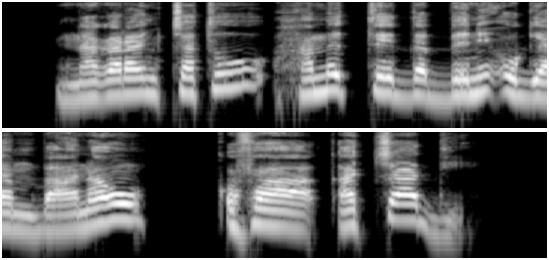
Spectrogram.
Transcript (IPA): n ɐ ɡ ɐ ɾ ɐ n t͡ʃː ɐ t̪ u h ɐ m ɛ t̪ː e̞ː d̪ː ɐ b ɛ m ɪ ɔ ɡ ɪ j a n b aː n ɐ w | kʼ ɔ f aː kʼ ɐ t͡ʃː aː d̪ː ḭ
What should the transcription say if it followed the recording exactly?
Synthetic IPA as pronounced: n ɐ ɡ ɐ ɾ ɐ n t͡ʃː ɐ t̪ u h ɐ m ɛ t̪ː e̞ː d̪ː ɐ b ɛ n ɪ ɔ ɡ ɪ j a n b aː n ɐ w | kʼ ɔ f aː kʼ ɐ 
